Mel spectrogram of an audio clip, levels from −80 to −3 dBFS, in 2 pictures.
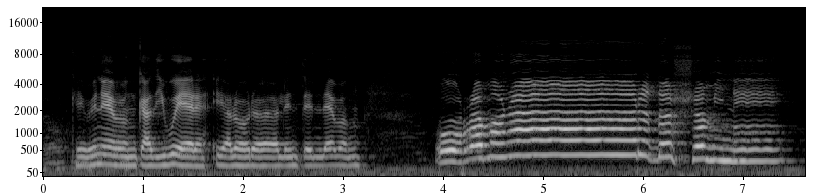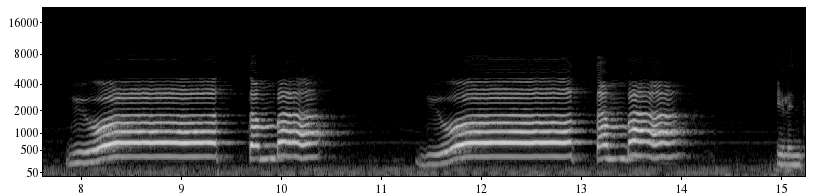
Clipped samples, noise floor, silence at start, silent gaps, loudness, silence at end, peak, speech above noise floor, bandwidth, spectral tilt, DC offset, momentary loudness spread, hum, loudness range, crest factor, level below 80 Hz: under 0.1%; -55 dBFS; 0.05 s; none; -24 LUFS; 0 s; -10 dBFS; 29 dB; 8.2 kHz; -5 dB/octave; under 0.1%; 16 LU; none; 9 LU; 16 dB; -58 dBFS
